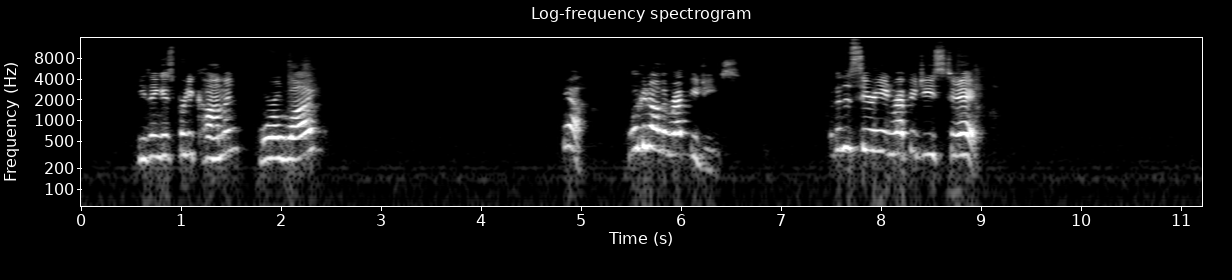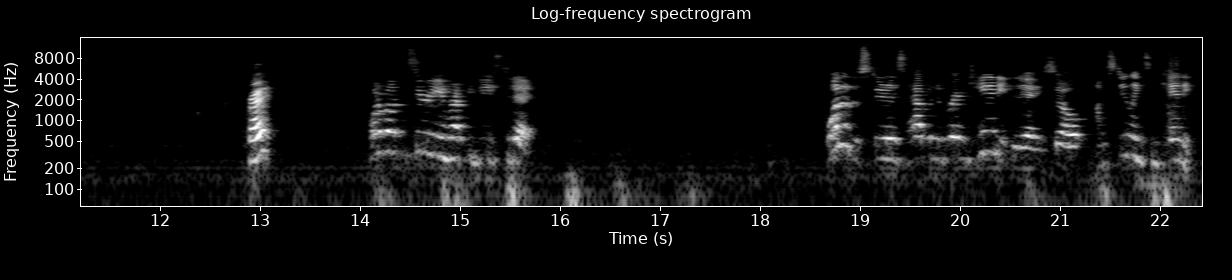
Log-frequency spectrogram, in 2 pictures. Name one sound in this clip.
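A woman speaks in bursts close to a webcam microphone, with pauses between.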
